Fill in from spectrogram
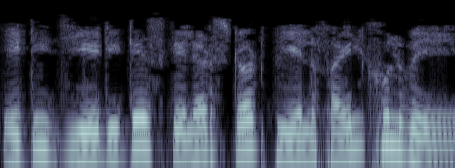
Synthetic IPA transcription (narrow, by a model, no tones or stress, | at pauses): eːʈid͡ʒieɖiʈeskeləɾsʈɔʈpielpʰaɪlkʰulbe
